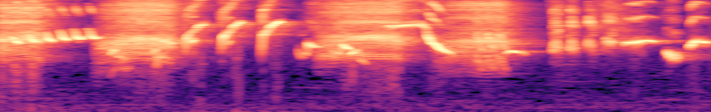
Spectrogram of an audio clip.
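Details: Starling training song said to provoke rival birds: a dense run of varied whistles, chirps and harsh raspy bursts, with upward and downward slurred notes following each other rapidly.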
